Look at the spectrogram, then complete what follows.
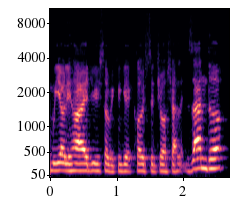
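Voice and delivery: normal talking voice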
